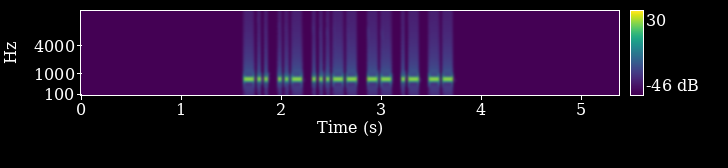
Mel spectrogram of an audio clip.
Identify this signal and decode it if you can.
Morse code, heard as a keyed tone, about 34 wpm, 700 Hz. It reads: DU3MAM
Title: DXCC-100 Call Signs - 6 Characters - 35wpm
